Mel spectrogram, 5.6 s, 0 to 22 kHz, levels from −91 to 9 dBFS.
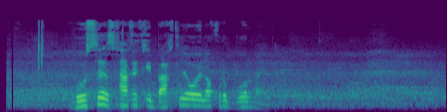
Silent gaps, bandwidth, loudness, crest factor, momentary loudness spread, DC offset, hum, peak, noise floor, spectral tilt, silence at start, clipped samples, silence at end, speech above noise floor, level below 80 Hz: none; 11.5 kHz; -25 LUFS; 22 dB; 25 LU; under 0.1%; none; -6 dBFS; -47 dBFS; -4.5 dB/octave; 0.1 s; under 0.1%; 0.3 s; 23 dB; -78 dBFS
